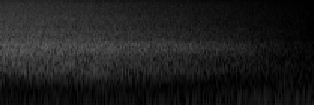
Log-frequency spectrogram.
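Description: Closing noise sweep of an electronic dance track: a wash of white noise fading out steadily, its brightness sinking as it dies away.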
